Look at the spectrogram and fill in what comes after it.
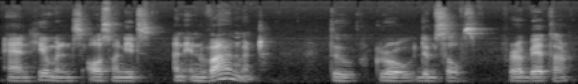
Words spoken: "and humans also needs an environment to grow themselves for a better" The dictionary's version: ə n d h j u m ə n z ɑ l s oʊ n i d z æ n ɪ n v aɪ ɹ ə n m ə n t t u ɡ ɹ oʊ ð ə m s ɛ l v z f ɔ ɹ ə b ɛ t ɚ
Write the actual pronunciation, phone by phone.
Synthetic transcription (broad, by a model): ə n d h j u m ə n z ɑ l s oʊ n i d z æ n ɪ n v aɪ ɹ ə n m ə n t t u ɡ ɹ oʊ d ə m s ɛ l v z f ɔ ɹ ə b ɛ t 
